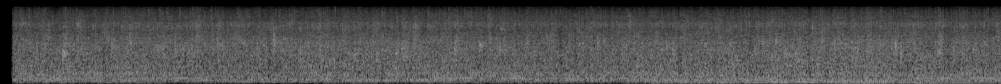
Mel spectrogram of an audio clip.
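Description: Heavy typhoon rain falling steadily, a dense, even hiss.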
